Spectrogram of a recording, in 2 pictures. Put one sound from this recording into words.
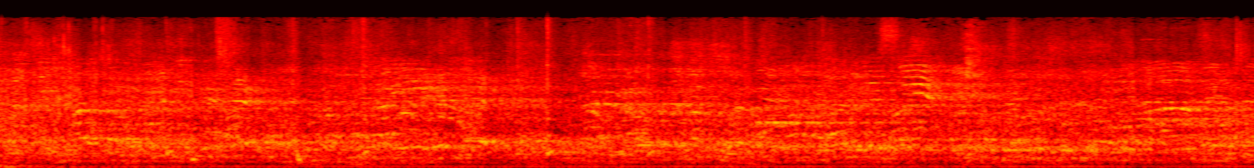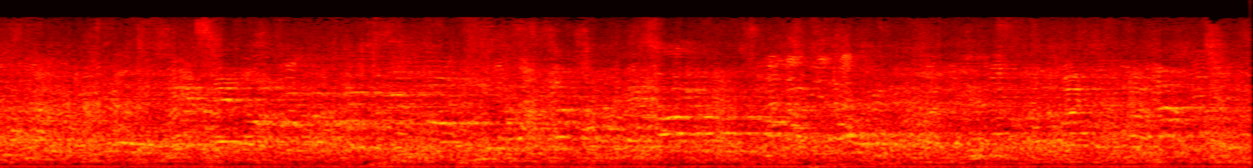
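A crowd of many men, women and children chatter in a large echoing hall.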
